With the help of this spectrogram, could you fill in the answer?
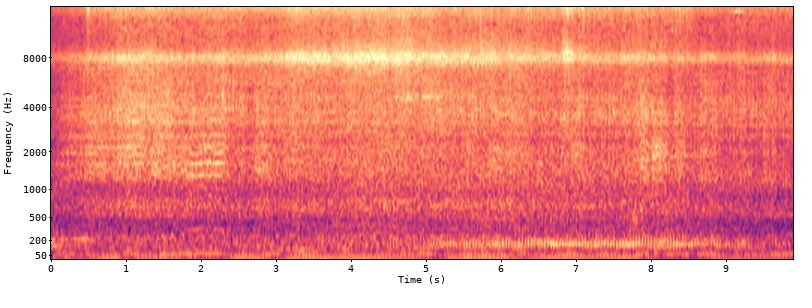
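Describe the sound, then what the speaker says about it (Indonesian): A FAW JH6 460 HP Chinese tractor head truck runs nearby in gloomy weather, its diesel engine giving a loud, steady rumble that swells slightly toward the end, with no talk. "Panjang truk ini, guys."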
